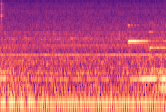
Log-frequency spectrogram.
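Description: A steady low electrical hum, and near the end a soft chime begins: the Windows XP log-off sound, marking the session starting to log off.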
